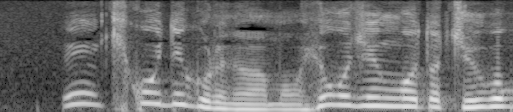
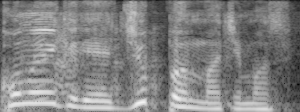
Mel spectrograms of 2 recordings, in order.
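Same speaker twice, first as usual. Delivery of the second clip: mock station announcement; 8 dB louder than usual. Imitated train announcement, retold.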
